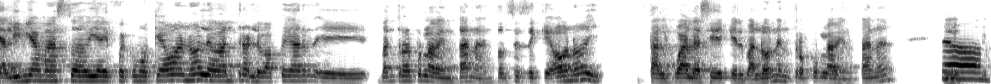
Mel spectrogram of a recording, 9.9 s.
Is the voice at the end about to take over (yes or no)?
no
